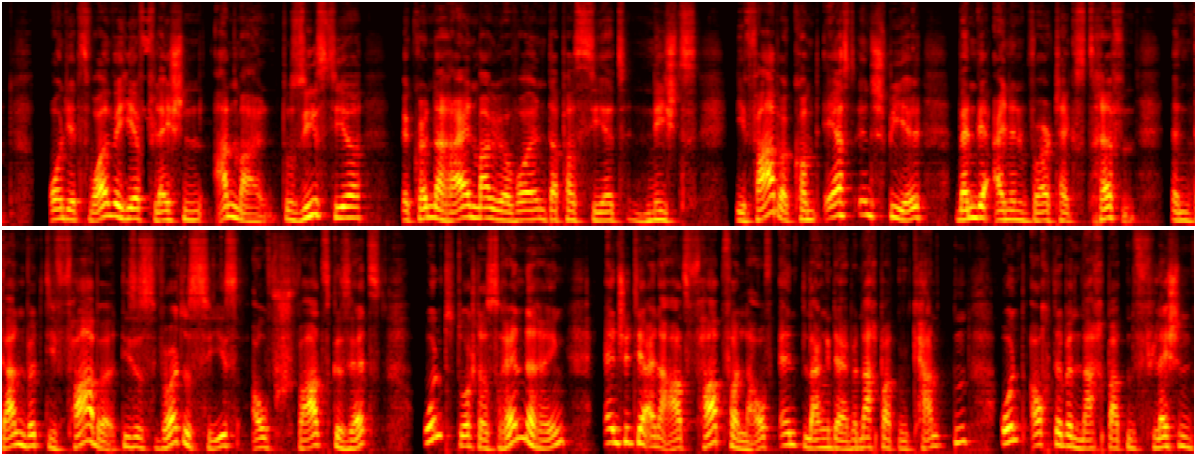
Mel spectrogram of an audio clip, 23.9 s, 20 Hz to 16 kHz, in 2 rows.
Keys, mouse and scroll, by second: 2.3 click, 13.7 click, 13.8 click, 14.0 click.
